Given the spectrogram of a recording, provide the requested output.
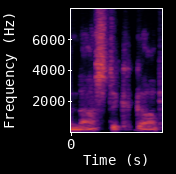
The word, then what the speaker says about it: Gnostic: uh, we've discovered the Gnostic gospels, and that's spelled with a G, G N O S T I C.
